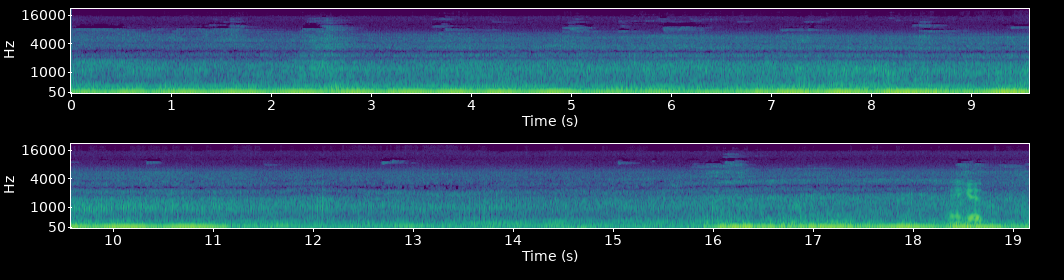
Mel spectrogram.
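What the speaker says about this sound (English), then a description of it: "Got another one coming up in on the left hand side now, as they taxi back up the runway" A light aircraft taxis back up a grass airfield runway, its steady low propeller drone rumbling continuously at moderate distance, dipping briefly midway before swelling again, with wind noise and no clear talk over it.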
